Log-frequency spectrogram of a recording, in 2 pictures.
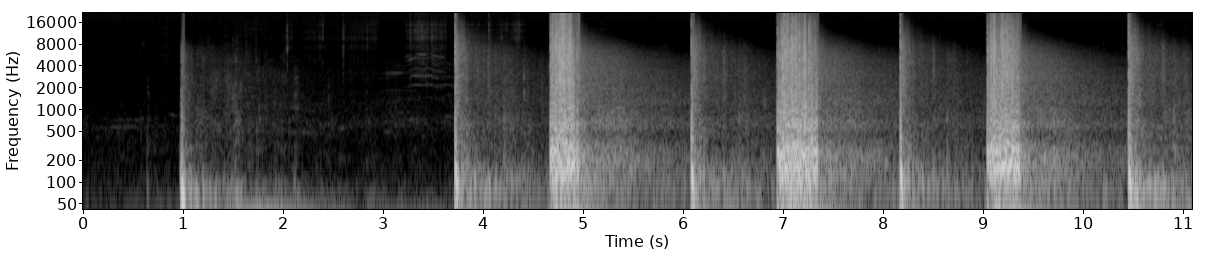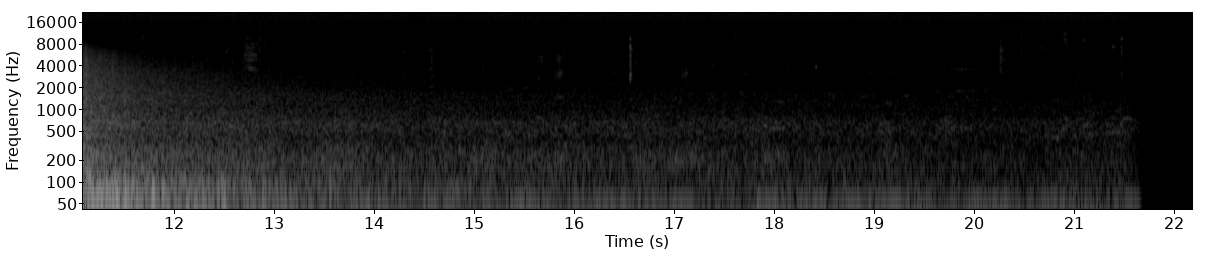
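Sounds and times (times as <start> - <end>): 
very strong fireworks blast in Malta: 1.0 - 2.7, 3.7 - 13.4
fireworks crackling and sparkling in Malta: 1.0 - 12.8.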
